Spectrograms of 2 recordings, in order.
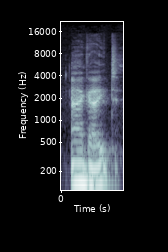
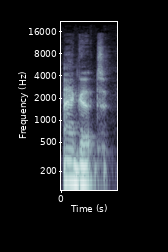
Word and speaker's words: agate: I happen to know, for example, that the word agate is pronounced agate in the place where I live, not agot as it might be in other parts of the world.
